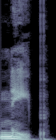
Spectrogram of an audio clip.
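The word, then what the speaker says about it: NAEP: assessment of educational progress, NAPE, pronounced NAPE.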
